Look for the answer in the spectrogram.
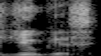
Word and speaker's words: Ugás: How do you say his first name? Your Danis? Your Dennis? It's Ugás. It's Ugás.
